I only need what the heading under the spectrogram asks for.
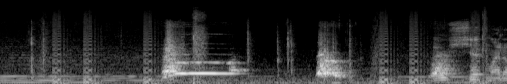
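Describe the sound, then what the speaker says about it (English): A dog barks frantically in short bursts of barks and yips mixed with a whimper, loud and fairly close, with a person talking over and between the barks. "my dog's going mental"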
